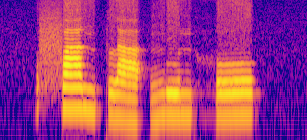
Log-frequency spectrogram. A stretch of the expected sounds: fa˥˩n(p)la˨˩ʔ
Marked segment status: correct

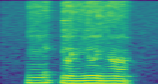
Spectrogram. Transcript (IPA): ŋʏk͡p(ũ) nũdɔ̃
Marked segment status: incorrect: õ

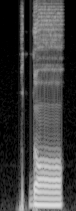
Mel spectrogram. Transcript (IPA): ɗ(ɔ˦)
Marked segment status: correct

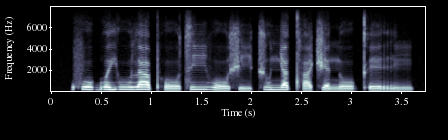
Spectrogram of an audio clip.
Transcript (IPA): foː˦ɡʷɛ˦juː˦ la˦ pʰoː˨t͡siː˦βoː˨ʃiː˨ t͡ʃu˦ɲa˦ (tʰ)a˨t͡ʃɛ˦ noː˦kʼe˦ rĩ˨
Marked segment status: correct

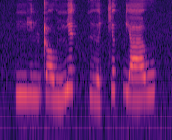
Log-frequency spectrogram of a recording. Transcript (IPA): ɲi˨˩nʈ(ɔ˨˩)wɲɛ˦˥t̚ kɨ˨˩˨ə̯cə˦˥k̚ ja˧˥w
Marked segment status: correct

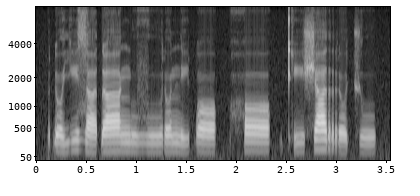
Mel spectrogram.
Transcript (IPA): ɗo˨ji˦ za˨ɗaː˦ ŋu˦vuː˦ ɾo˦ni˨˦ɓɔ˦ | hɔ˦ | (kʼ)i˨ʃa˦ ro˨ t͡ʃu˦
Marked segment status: correct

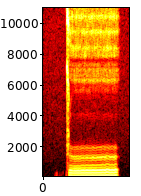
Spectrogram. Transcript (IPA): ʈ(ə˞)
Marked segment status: correct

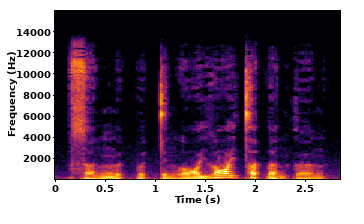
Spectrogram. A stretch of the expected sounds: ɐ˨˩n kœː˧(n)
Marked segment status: incorrect: ŋ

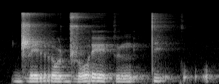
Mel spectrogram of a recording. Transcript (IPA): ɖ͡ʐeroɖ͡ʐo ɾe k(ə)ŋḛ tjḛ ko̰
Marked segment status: incorrect: ʏ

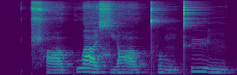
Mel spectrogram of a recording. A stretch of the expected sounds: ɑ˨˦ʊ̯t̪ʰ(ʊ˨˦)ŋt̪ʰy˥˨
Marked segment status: correct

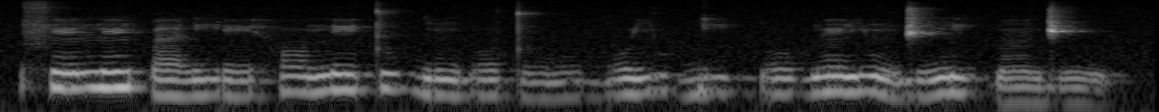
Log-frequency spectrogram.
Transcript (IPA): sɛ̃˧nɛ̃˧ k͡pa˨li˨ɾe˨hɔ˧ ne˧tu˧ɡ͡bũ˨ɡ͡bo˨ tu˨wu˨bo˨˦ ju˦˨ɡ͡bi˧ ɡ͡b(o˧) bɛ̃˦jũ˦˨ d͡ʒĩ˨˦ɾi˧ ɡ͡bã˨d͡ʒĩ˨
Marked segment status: correct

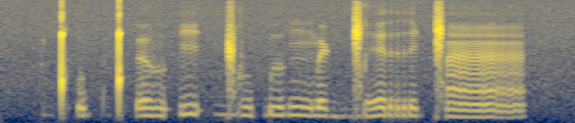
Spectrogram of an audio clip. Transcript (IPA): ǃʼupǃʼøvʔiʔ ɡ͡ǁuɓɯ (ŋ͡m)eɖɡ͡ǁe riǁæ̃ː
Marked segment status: correct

